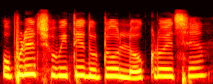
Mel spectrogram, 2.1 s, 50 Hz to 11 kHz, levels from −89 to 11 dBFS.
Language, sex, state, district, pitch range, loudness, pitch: Bengali, female, West Bengal, Alipurduar, 270-300 Hz, -12 LUFS, 285 Hz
